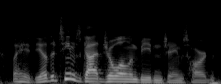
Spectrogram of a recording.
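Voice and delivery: plain

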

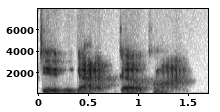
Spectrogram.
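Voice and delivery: plain

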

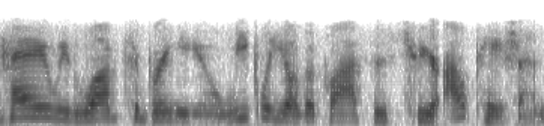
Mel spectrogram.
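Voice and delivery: normal talking voice

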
